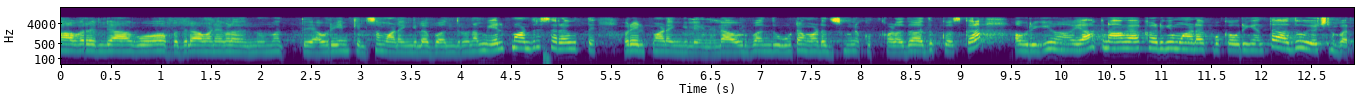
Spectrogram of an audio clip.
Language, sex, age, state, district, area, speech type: Kannada, female, 18-30, Karnataka, Bellary, rural, spontaneous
